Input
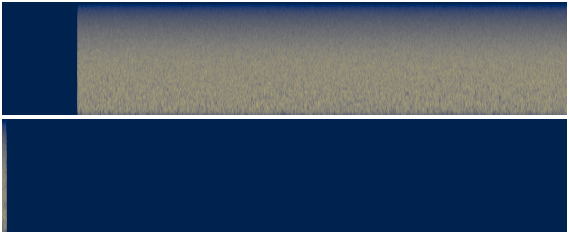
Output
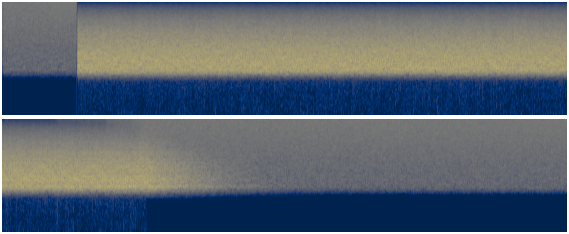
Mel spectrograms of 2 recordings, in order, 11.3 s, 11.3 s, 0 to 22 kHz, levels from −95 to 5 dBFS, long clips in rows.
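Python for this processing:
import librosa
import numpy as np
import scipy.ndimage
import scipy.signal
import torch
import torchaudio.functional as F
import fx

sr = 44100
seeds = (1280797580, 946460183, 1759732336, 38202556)

p1 = scipy.signal.sosfilt(scipy.signal.butter(16, 2000.0, 'highpass', fs=sr, output='sos'), x)
p2 = fx.high_shelf(p1, sr, hz=7400.0, db=8.0)
p3 = fx.doubler(p2, sr, ms=16.0, db=-4)
p4 = p3 + fx.echo_feedback(p3, sr, ms=500, feedback_pct=17, wet_db=-11.0, dry=0)
p5 = fx.rev_plate(p4, sr, seeds[0], rt60_s=2.7, hf_ratio=0.9, predelay_ms=75, drr_db=10.5)
p6 = fx.env_flatten(p5, sr, amount_pct=100)
y = F.gain(torch.from_numpy(p6), 6.0).numpy()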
